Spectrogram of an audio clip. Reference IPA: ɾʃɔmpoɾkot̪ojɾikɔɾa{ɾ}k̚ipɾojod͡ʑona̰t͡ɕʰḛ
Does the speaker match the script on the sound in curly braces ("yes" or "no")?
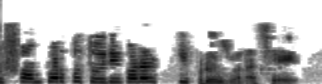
yes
